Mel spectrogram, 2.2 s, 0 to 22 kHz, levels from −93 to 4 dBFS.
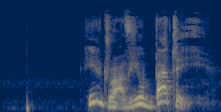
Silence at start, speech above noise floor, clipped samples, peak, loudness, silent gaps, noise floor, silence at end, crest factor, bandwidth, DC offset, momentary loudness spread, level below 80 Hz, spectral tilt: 0.9 s; 46 dB; under 0.1%; -14 dBFS; -31 LUFS; none; -77 dBFS; 0.2 s; 18 dB; 15.5 kHz; under 0.1%; 15 LU; -66 dBFS; -5 dB/octave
